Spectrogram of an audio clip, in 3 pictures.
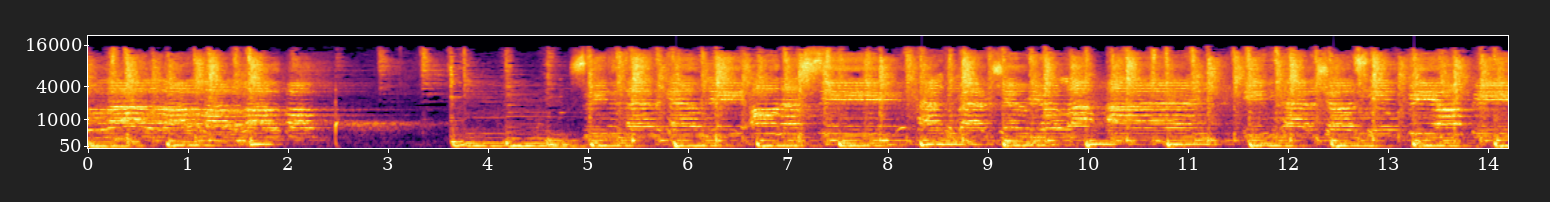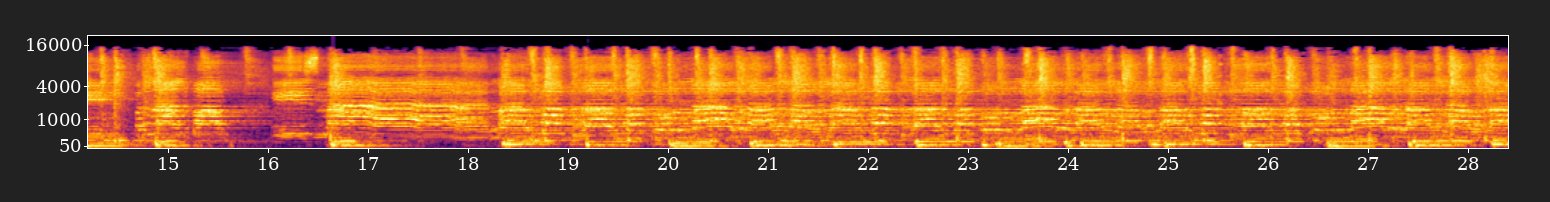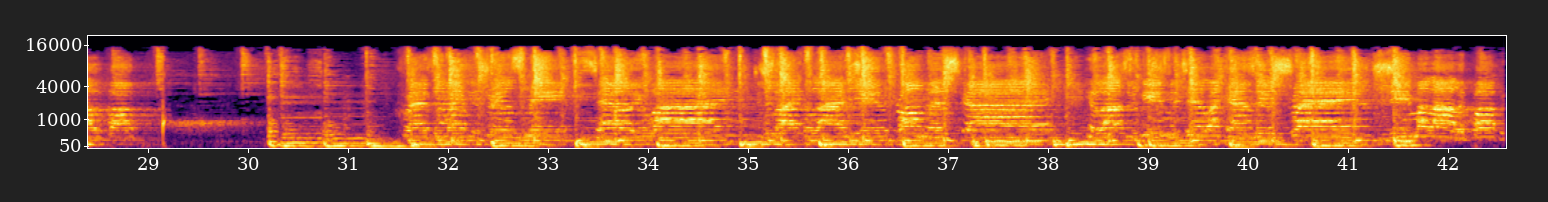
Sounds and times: Music: 0:00.0 - 0:29.2, 0:30.0 - 0:42.5.

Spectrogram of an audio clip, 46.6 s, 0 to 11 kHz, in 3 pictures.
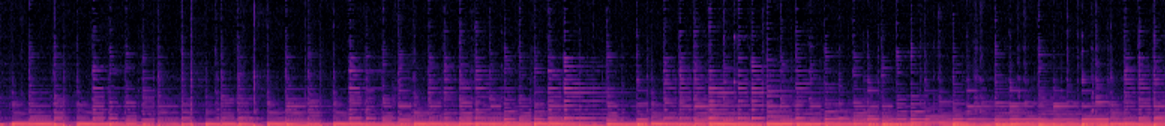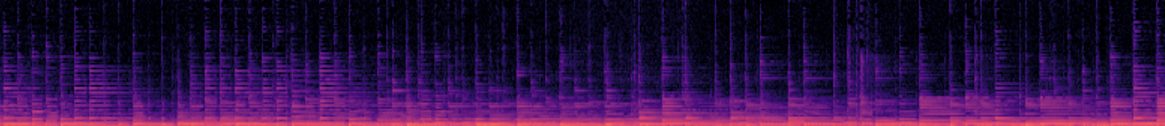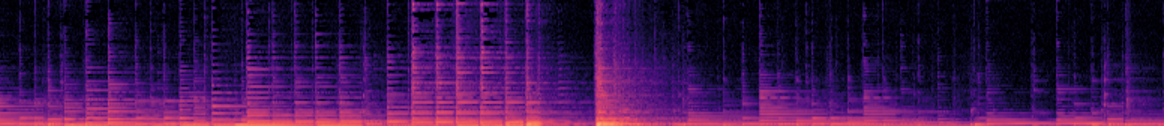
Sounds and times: Acoustic guitar: 0:00.0 - 0:46.5.

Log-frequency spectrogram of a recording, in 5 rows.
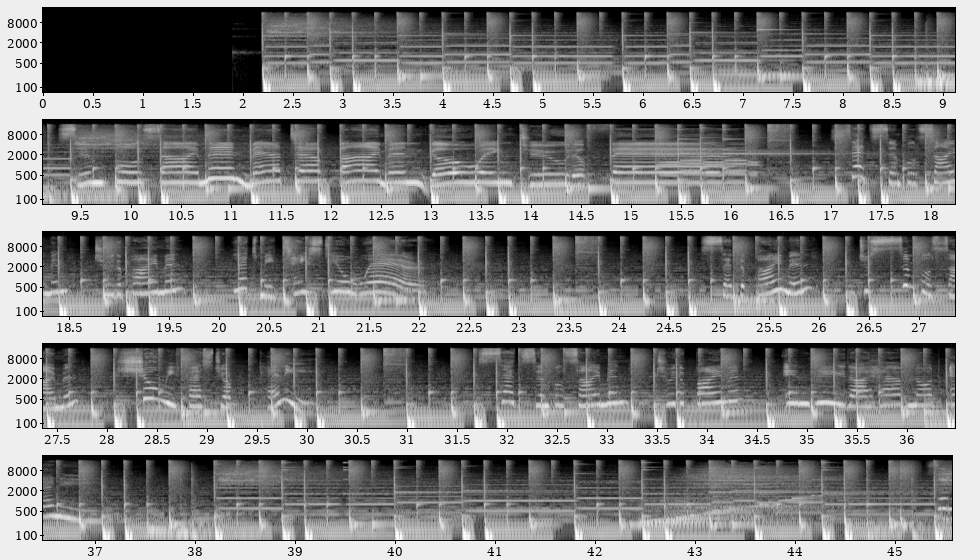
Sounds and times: Music: 0:01.9 - 0:45.5
Speech: 0:17.0 - 0:22.1, 0:24.8 - 0:30.1, 0:31.7 - 0:37.1, 0:45.4 - 0:45.5.

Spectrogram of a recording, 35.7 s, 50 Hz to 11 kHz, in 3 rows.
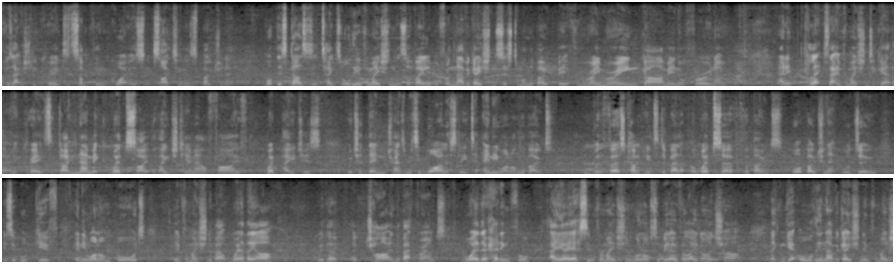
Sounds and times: Speech: 0:00.0 - 0:27.4, 0:28.0 - 0:35.6.

